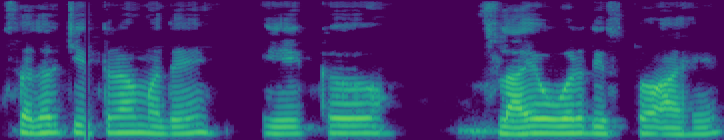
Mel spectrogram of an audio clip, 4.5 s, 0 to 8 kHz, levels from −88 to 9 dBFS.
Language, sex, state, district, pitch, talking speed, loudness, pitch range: Marathi, male, Maharashtra, Nagpur, 155 Hz, 80 wpm, -19 LUFS, 145-165 Hz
